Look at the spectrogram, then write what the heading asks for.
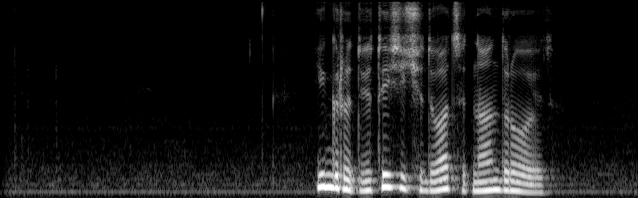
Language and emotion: Russian, neutral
